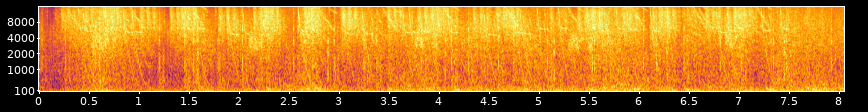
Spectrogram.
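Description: Continuous rumbling missile explosions in the space strategy game Hyper Empire, dense overlapping booms and bursts rolling on steadily without pause, with no voices.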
